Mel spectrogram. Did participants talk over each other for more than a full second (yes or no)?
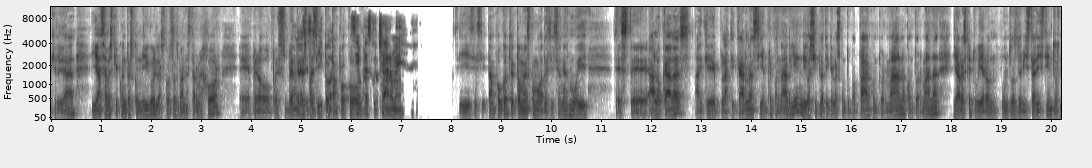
yes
